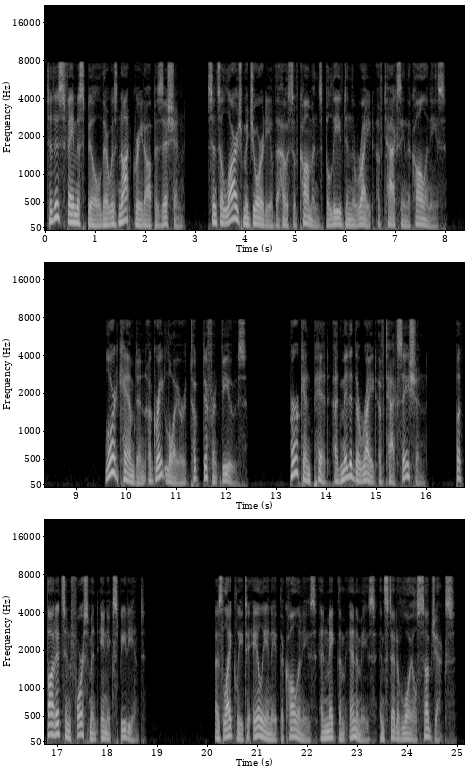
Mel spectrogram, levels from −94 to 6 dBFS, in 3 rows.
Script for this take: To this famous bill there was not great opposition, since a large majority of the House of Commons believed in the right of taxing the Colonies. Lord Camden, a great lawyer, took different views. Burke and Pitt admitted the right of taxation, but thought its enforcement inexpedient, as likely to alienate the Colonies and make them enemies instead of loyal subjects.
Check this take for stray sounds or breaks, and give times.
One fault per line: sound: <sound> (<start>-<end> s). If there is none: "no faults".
no faults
